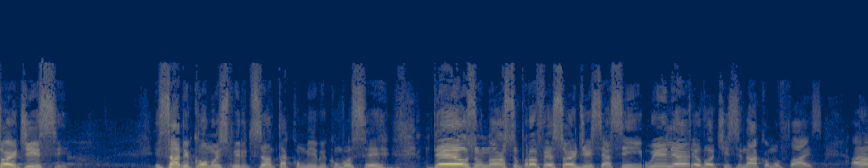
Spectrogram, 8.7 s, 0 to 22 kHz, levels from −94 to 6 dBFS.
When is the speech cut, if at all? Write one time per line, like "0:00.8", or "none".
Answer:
0:04.2
0:06.9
